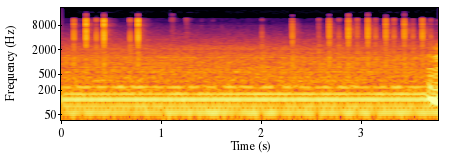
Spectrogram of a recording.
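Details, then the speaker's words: Nissan key fob after a circuit board repair and a new casing; a few sharp, light clicks as the buttons are pressed, where they didn't click before. The fob buttons are now clicking normally. "I don't know if you guys can hear that but these buttons are clicking now"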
